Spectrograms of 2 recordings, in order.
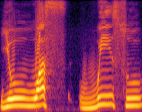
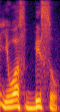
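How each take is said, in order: First: The third syllable begins with a w sound. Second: The third syllable begins with a b sound. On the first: The speaker calls it right. "আপনারা খেয়াল করুন আমি কিভাবে বলি" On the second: The speaker calls it wrong. "অনেকে বলে ফেলে ইউ ওয়াস বিসু, এমন করে উচ্চারণ করে ফেলে"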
